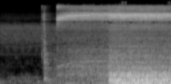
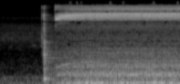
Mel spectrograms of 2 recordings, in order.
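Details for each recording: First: Hot water pressure washer burner, after the fuel mist returned (suspected lost prime), is quiet, then clicks, hisses, and catches with a firm low roar; it lights cleanly and the new igniter shuts off after lighting, working as it should. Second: Hot water pressure washer with a newly installed timer and igniter: the motor runs and the pump pumps, and the burner fan hums under a sharp igniter buzz, but it never lights and no fuel mist sprays; cause unknown.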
